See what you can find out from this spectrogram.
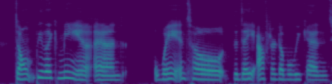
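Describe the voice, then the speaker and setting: A woman talks with fairly even intonation at a fairly slow pace. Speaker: gaming YouTuber. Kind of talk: casual gameplay commentary. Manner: monotone; relaxed, hesitant with fillers.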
